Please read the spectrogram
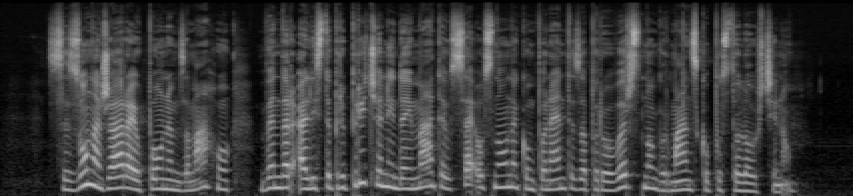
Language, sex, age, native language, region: Slovenian, female, 18-29, Slovenian, Savinja region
